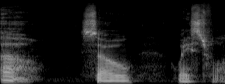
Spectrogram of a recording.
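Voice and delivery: slow muttered aside. Voicing Judas's reaction to what Mary does, muttering under his breath. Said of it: "we can hear Judas muttering under his breath".

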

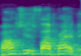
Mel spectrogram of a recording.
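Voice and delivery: mock nonchalant tone. Retelling what he asked on the phone, imitating a nonchalant question. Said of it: "he said it, like, just so, like, nonchalant".

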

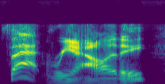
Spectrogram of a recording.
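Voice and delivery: sneering, almost sassy tone. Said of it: "picks up on that in an almost sassy way".

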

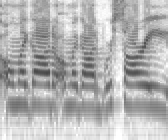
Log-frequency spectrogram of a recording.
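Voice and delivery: ordinary talk

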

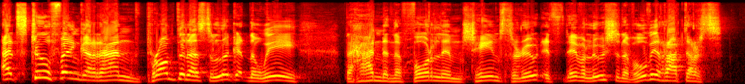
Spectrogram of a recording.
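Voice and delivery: clumsy Scottish accent, pitched way up and loud. Rereading a quote aloud as a joke: bad scottish accent. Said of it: "my Scottish accent is bad".

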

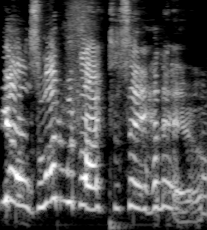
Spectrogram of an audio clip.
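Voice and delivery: very high, loud, swooping lady voice. Showing the one lady voice used for voice work: imitating the Queen. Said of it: "My lady voices tend to be just the Queen".

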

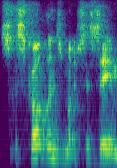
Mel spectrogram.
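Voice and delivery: ordinary talk, nothing marked

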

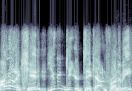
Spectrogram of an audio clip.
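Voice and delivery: very high, affronted, defensive delivery. Retelling Kay's reply after being called a kid, imitating Kay getting defensive. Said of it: "Kay gets all defensive".

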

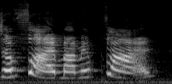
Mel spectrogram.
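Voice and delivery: put-on very loud, high, tearful child's crying wail. A mother acts out her daughter crying over a fly in the house, imitating someone crying. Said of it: "she's crying because there's a fly in the house".

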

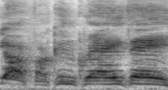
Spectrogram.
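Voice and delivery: mock shouting. Retelling the man below on the rope shouting up at him, imitating someone shouting. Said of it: "he shouts up".

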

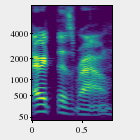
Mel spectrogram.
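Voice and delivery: put-on defeated tone. Acting out a flat-earther back from space, sounding put-on defeated. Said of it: "he's very defeated".

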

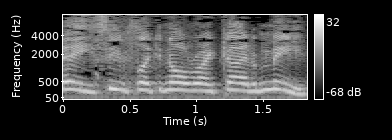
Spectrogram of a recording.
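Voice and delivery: very high, fake, bad Chicago accent. Retelling a proposal story, speaker voices the girl's dad: bad Chicago accent. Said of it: "That is not a Chicago accent".

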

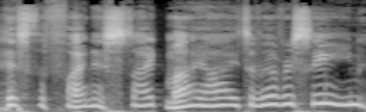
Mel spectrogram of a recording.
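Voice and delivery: play-acted tearful, choked up and very high. Retelling a crew member's words after a factory tour: imitating Derek choked up. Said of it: "getting really legitimately choked up".

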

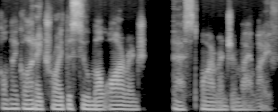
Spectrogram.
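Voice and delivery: low, quiet, creaky gushing voice.

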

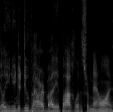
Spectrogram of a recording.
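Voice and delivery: imitated yelling. Acting out what he is probably yelling at the radio, imitating someone yelling. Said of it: "he's probably yelling at the radio right now".

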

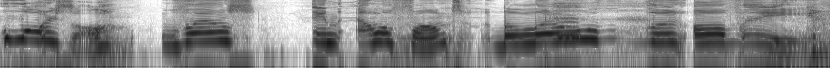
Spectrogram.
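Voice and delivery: put-on very high, slow, old-fashioned British accent. Showing off an impression he thinks he does well, Nigel Thornberry British accent. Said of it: "the 1920s African safari British accent".

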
